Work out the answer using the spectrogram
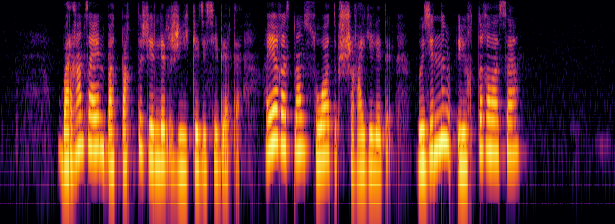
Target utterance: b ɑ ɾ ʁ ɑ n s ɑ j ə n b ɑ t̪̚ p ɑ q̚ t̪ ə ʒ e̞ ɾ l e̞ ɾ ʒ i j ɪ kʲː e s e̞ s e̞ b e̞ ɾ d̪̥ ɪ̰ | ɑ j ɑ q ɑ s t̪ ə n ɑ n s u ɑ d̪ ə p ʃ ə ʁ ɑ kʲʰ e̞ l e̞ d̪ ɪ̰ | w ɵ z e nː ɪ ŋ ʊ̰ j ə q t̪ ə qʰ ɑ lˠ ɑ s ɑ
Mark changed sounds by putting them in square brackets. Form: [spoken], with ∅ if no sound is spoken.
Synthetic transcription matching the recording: b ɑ ɾ ʁ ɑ n s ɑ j ə n b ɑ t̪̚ p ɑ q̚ t̪ ə ʒ e̞ ɾ l e̞ ɾ ʒ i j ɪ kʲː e [z] e̞ s e̞ b e̞ ɾ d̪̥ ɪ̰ | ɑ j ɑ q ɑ s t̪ ə n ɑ n s u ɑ [t̪] ə p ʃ ə ʁ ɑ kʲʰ e̞ l e̞ d̪ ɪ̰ | w ɵ z e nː ɪ ŋ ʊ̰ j ə q t̪ ə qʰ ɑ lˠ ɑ s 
